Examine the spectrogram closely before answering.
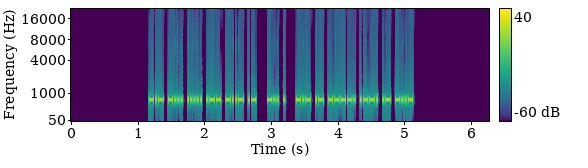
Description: Morse code, heard as a keyed tone, about 47 wpm, 700 Hz. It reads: KB5WXA DE KA9PAX
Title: USA Callsign DE Callsign - 6 Characters - 50wpm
